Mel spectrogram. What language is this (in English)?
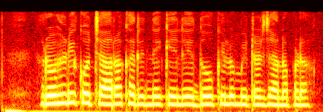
Hindi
